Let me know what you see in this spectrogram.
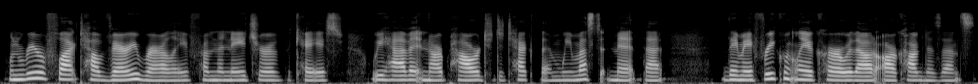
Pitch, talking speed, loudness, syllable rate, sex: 205 Hz, 195 wpm, -19 LUFS, 5.4 syllables/s, female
